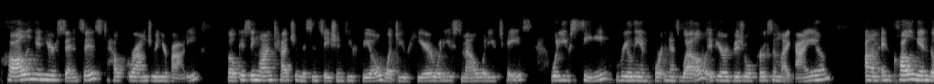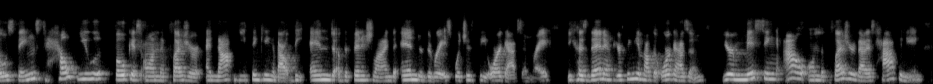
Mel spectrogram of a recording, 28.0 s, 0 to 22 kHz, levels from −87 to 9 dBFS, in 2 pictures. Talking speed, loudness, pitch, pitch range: 210 wpm, -25 LUFS, 195 Hz, 180-220 Hz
